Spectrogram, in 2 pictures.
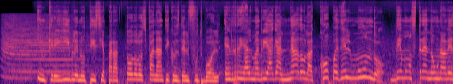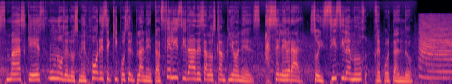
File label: Spanish, Commercial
